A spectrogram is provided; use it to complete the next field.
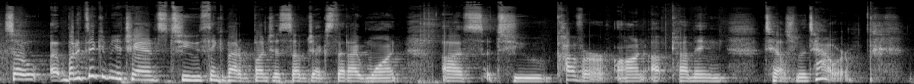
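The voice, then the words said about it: Voice sounding a little off. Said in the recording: “bout with bronchitis and asthma ... you can tell, my voice is a little bit off”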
